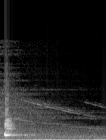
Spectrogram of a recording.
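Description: A brief, loud, voice-like cry right at the start, then a steady low electrical hum with a faint high whine slowly falling in pitch.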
